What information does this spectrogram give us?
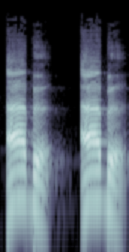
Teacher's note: huruf ba sukun diqalqalah dipantulkan ini Qalqalah Sugra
